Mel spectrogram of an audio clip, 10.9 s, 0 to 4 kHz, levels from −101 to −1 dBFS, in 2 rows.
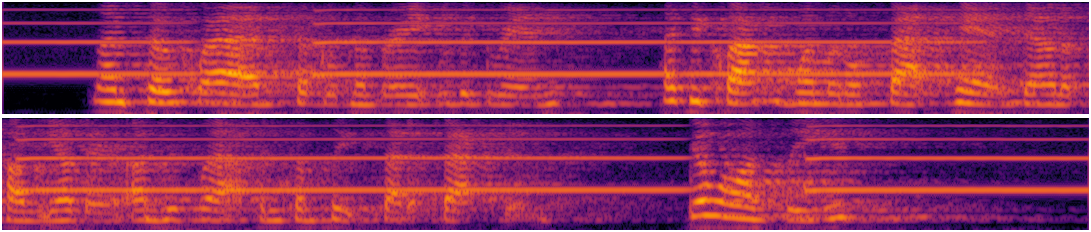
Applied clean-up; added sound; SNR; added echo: none; Trumpet; 5 dB; reverberation time 2.5 s.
